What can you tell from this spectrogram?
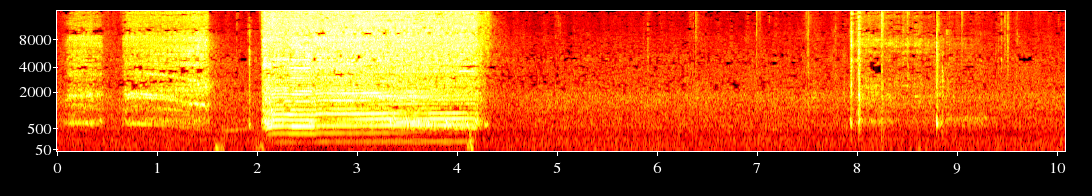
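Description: Handheld battery strapping tool tensioning a plastic strap around a compressed bale, its motor whine falling in pitch in two short pulls as the strap tightens. Then comes about two seconds of a loud steady buzz as it friction-welds the strap seal, cutting off suddenly. Two sharp clicks follow near the end.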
